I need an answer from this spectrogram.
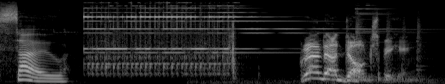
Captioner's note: rings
